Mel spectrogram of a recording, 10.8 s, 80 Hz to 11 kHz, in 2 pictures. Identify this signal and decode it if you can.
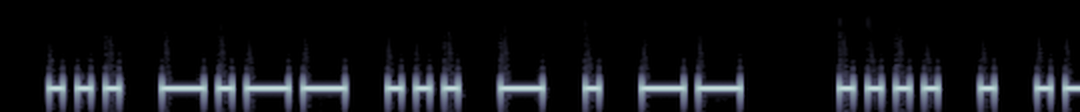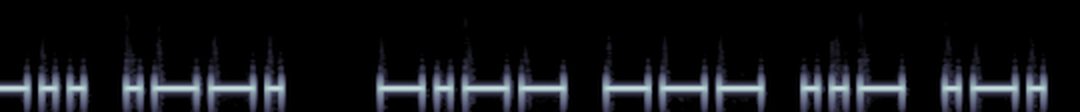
Morse code, heard as a keyed tone, about 17 wpm, 700 Hz. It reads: SYSTEM HELP YOUR
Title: Sentences from Top 1000 Words - Review Part 5 - 17wpm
